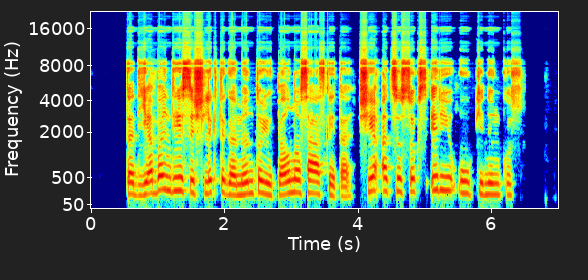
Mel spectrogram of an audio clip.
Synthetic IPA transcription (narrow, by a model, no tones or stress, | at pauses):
t̪ɐt̪jiɛbɐnʲd̪ʲiːsɪʃʲlʲɪkt̪ʲɪɡɐmʲɪnt̪oːjuːpʲɛlˠnoːsɑːskɐɪt̪ɑːʃʲiɛʔɐt̪ʲsʲɪsʊksɪɾiːuːkʲɪnʲɪŋkʊs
